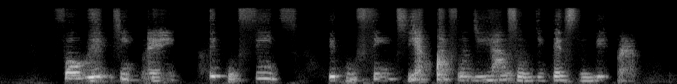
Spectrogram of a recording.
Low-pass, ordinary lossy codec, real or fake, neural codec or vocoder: 14.4 kHz; none; fake; codec, 44.1 kHz, 0.9 kbps, DAC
